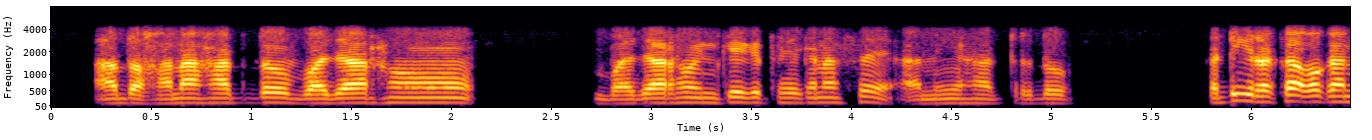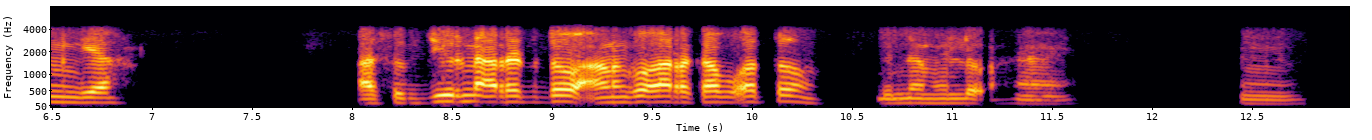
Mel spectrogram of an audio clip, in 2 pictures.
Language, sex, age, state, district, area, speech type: Santali, male, 18-30, West Bengal, Purulia, rural, conversation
